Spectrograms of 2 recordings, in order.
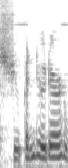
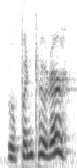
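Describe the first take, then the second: First: The word begins with an 'sh' sound. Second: The word begins with an 'sg' sound. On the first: "which it is completely not correct" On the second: "it's like an S G sound"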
